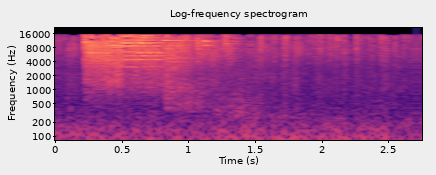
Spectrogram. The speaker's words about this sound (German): Walter griff sich einen Gartenstuhl und hämmerte das Fenster ein.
